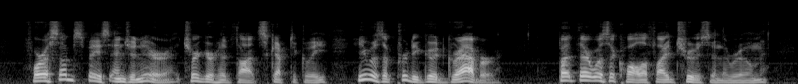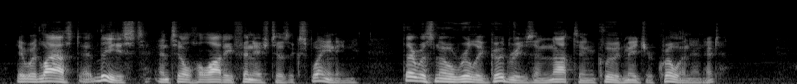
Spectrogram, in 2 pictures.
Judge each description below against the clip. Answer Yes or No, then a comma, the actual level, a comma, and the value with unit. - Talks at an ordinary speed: Yes, average, 175 wpm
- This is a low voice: Yes, low, 115 Hz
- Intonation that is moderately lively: No, wide, 6.5 semitones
